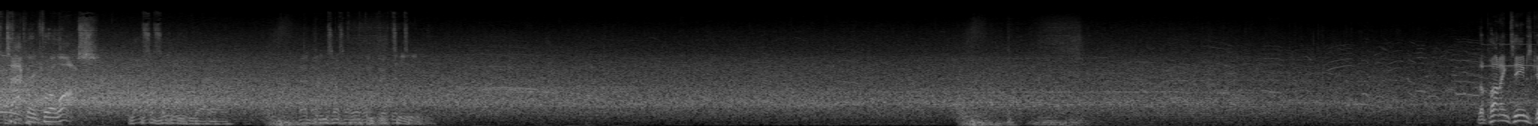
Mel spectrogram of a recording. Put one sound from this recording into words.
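A large crowd roars and cheers in a stadium, gradually fading.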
